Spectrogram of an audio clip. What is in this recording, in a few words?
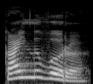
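"кайны вӧрӧ", Komi, female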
